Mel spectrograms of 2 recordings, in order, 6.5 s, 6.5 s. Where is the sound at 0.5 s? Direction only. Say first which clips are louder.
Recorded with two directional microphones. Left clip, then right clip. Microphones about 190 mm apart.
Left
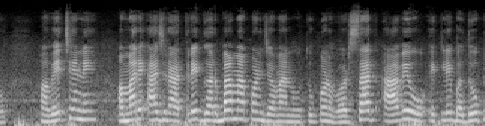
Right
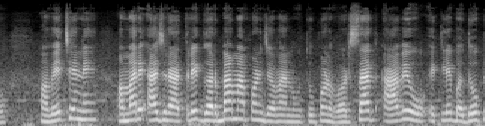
Right 4 dB; 15° right (ahead or behind).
